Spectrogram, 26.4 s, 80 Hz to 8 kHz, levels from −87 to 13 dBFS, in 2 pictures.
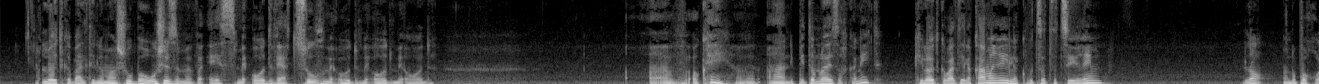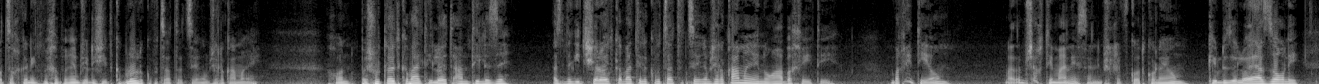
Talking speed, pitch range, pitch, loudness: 160 wpm, 130-170 Hz, 150 Hz, -15 LUFS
